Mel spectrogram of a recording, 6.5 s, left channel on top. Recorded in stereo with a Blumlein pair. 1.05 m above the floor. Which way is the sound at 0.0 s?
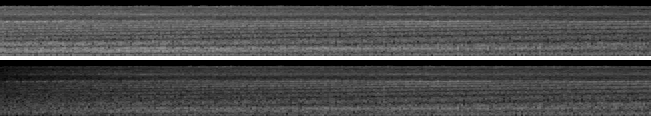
40° left.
